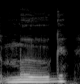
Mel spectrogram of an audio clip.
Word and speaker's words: Moog: His name is often mispronounced Moog, and as a testament to that fact, I'm going to play for you now a song off of the Mike Melvoin album, The Plastic Cow Goes Moog. Even though Robert Moog pronounced his name Moog.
